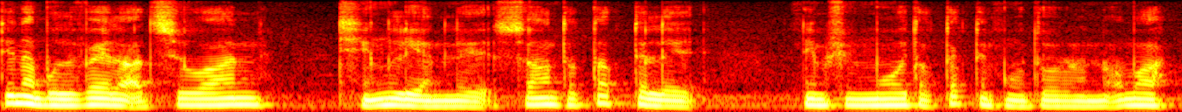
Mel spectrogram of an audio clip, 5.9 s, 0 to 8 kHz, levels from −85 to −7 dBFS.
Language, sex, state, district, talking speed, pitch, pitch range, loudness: Mizo, male, Mizoram, Aizawl, 245 wpm, 120 Hz, 105-130 Hz, -15 LUFS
